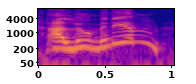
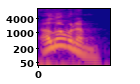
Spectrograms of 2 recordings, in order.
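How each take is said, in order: First: It is said the British way, with five syllables. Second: It is said the American way, with four syllables. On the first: The speaker calls it wrong. "When British people say it, it's like they have to rev up to it" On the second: The speaker calls it right. "Whereas in America, aluminum"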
